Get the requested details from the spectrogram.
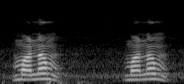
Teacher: தொடும் அது தொடும்போது உருவாகக்கூடியதுதான் டன்னகரம் நீங்க சொல்லி பாருங்க மனம் மனம் மனம் நாக்கு வந்து பல்லு பக்கத்துல தொட்டு பாருங்க ரெண்டு சுழி நா வரும் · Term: ரன்னகரம்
